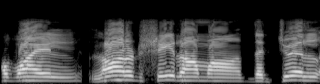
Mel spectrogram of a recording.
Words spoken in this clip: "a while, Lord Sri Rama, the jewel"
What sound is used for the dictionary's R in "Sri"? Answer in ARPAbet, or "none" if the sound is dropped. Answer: none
